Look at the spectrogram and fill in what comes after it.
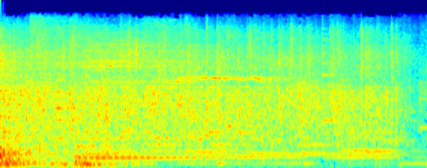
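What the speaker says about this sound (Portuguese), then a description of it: "Será que você pode aplaudir ao Senhor mais uma vez?" A church congregation claps together in a burst of applause, loud and sustained at first and then slowly thinning out, with a few thumps and taps mixed into the clapping.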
